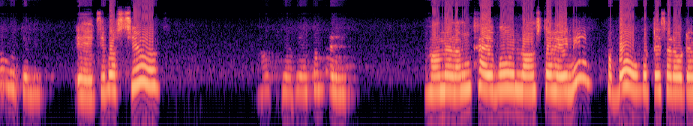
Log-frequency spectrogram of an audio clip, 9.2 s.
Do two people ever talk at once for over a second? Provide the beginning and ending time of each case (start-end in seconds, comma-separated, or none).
none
